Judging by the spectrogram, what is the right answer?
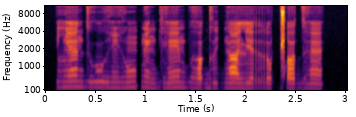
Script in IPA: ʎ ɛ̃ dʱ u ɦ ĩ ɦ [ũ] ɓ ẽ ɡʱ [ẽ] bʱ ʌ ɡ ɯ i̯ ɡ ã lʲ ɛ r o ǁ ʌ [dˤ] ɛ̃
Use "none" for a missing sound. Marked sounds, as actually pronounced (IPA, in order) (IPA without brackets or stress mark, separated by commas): ũ, ẽ, dʱ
